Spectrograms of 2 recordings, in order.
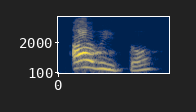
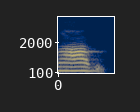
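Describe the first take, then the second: First: "hábito" set apart, HÁ punched loudly; stress on first syllable. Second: Said in the usual way. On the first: Shown as a demonstration. Teacher saying one thing is this word, "hábito" loudly stressed on HÁ. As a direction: punch HÁ in "hábito" after a short pause. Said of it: "Una cosa es un". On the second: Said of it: "y otra cosa es un".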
